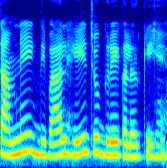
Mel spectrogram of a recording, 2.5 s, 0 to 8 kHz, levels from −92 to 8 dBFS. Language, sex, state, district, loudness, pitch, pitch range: Hindi, female, Bihar, East Champaran, -25 LUFS, 235 Hz, 220-260 Hz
